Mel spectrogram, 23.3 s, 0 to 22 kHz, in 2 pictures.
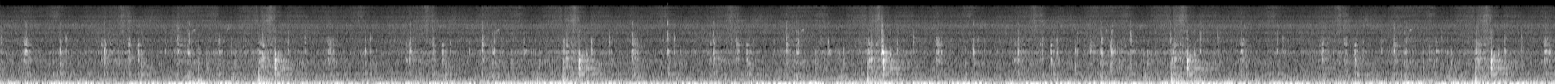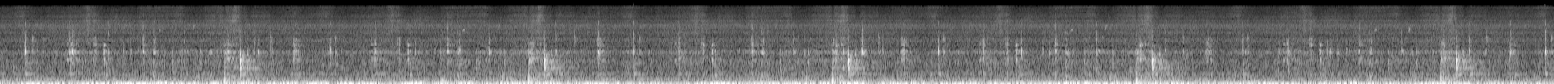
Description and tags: gas meter
a gas meter in a corridor next to a boiler room (family house)
mechanical sound
periodic clacking sound
quiet noise of running gas boiler in background
recorded from approx. 4cm
recorded with:
built-in mics (collinear position)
